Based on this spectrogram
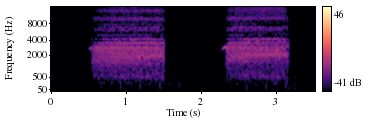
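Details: Female white-tailed kite calling loudly on the nest: two harsh, rasping screams, each about a second long, broad and noisy, roughly two seconds apart.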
